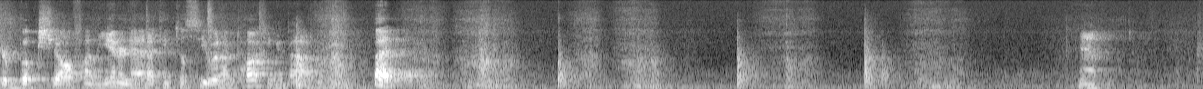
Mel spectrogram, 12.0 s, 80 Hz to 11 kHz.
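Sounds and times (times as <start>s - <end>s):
chalk scratching on chalkboard: 3.0s - 6.8s, 7.4s - 9.8s.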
